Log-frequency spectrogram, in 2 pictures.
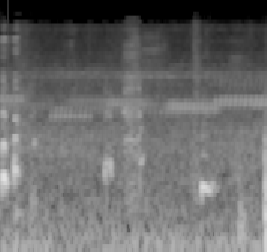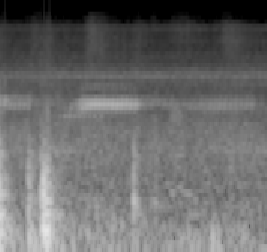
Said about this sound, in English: I just heard something. Amelia, shut up. It was a frog.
